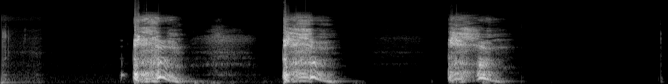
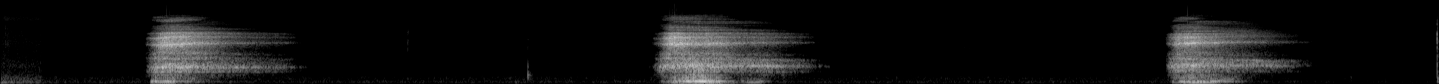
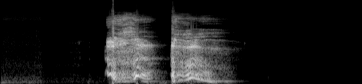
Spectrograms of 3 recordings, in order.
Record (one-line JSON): {"three_cough_length": "6.7 s", "three_cough_amplitude": 26028, "three_cough_signal_mean_std_ratio": 0.37, "exhalation_length": "14.4 s", "exhalation_amplitude": 25958, "exhalation_signal_mean_std_ratio": 0.33, "cough_length": "3.6 s", "cough_amplitude": 26028, "cough_signal_mean_std_ratio": 0.39, "survey_phase": "beta (2021-08-13 to 2022-03-07)", "age": "65+", "gender": "Male", "wearing_mask": "No", "symptom_none": true, "smoker_status": "Ex-smoker", "respiratory_condition_asthma": false, "respiratory_condition_other": false, "recruitment_source": "REACT", "submission_delay": "1 day", "covid_test_result": "Negative", "covid_test_method": "RT-qPCR", "influenza_a_test_result": "Negative", "influenza_b_test_result": "Negative"}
